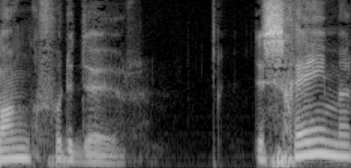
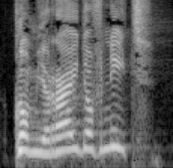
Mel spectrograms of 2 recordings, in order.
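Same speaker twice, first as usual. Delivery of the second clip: fast, loud and much higher in anger; hees van drift; 12 semitones higher, 9 dB louder, faster than usual. A narrator's reading. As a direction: spit it out fast in a fury. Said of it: "hees van drift". (snel, luid en woedend)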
